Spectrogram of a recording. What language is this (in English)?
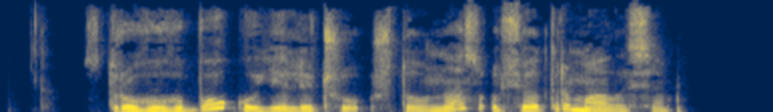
Belarusian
